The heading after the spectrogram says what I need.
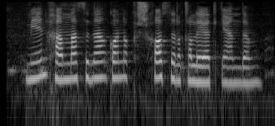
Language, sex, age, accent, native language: Uzbek, female, 12-17, Farg'ona, Uzbek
